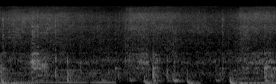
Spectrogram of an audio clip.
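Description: Chicken and rice stir-fried in a pan, with steady sizzling and repeated scraping strokes of a spoon or spatula across the metal, close and continuous without any talking.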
